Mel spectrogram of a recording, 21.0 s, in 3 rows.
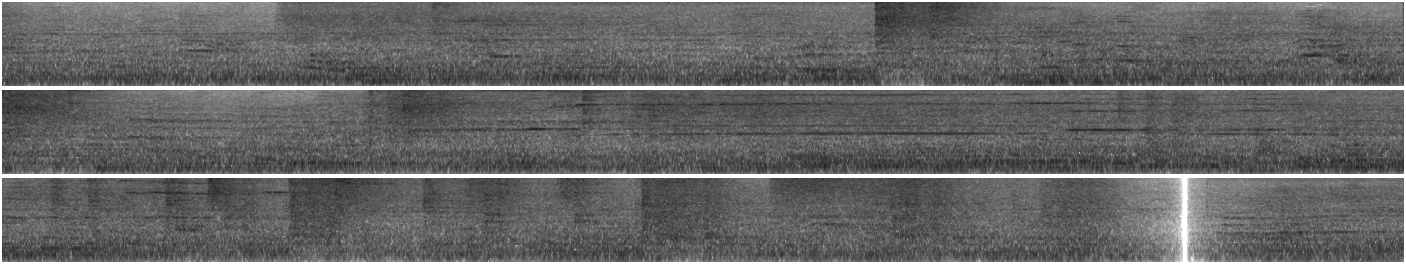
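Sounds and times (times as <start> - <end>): train running past: 0.0 - 21.0
high wheel squeal: 8.8 - 15.8.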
